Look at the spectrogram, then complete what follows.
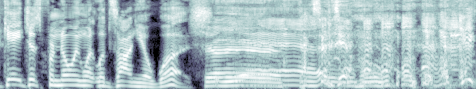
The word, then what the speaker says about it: lasagna: His dad thought he was gay just for knowing what lasagna was. Sure. Yeah. He said, what? Hey, you pronounce that G in this house. It's lasagna. Ain't no goddamn Frenchman.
